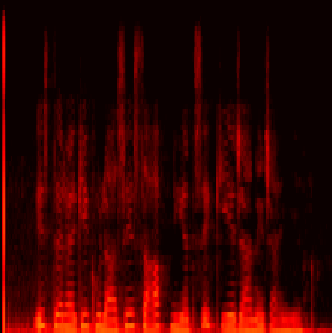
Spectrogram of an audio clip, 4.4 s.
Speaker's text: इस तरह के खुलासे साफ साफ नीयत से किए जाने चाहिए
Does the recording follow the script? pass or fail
fail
